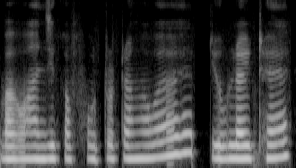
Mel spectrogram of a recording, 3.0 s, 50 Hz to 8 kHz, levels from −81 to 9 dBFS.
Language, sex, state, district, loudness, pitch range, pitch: Hindi, female, Jharkhand, Palamu, -16 LUFS, 225-240 Hz, 230 Hz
